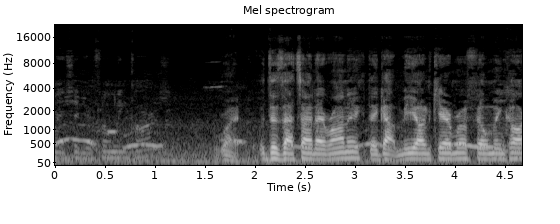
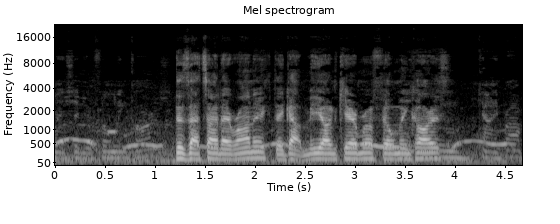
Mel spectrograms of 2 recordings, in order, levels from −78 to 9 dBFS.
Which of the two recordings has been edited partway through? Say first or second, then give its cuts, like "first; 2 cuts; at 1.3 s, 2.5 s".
second; 1 cut; at 1.2 s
